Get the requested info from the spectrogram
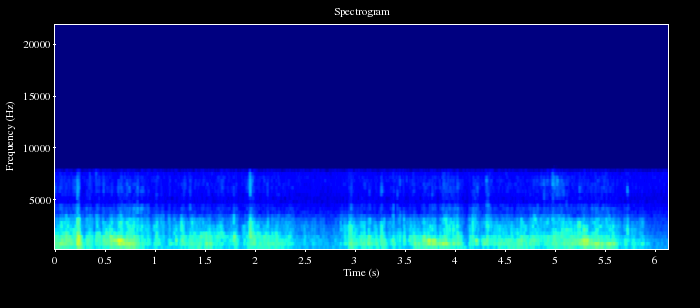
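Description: Hand digging in a post hole: a long-handled tool scraping and striking the soil in irregular strokes.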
